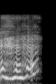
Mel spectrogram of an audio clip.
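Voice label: Vox, Korean; Cassandra; kingsraid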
